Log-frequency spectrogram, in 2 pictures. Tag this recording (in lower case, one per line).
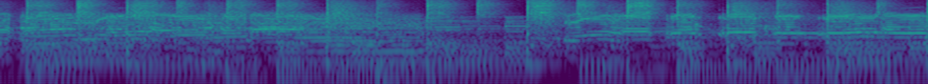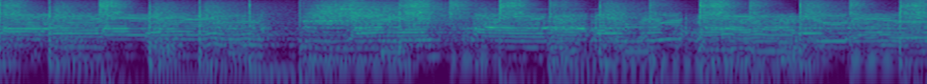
bass guitar
musical instrument
music
strum
plucked string instrument
guitar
